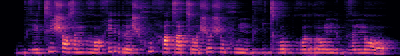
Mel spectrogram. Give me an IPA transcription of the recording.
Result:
bʱ e t͡s e ʃ ɔ zˤ i m ɦ ɔ h e r ɜ ʃ xʷ e h ɔ tˤ ɜ t͡s ɔ ʃ ɔ ʃ ɔ xʷ e ŋ bʱ i dʱ ɔ bʱ ɔ r ɔ ŋ e bʱ ɜ n ɔ

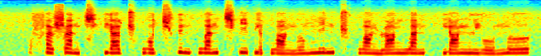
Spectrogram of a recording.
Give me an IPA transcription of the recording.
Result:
f ä˥˧ ʂ a˥˩ n t͡ɕʰ j ä˥ ʈ͡ʂʰ w ɔ˧˥ t͡ɕʰ y˥˩ n p w a˥ n t͡ɕʰ i˥ t̪ j ɛ˨ p w ɑ˨˩ ŋ ɤ˥˩ m i˥ n ʈ͡ʂʰ w ɑ˥˩ ŋ ɻ ɑ˥ ŋ w a˥ n pʰ j ɑ˥ ŋ l j o˨˩ ʊ̯ n̪ ɤ˥

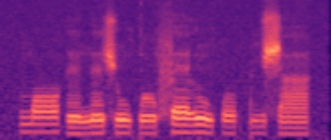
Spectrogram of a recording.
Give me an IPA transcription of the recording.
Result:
m ɔ˦ | ɛ̃˨ n ɛ̃˧ ʃ ũ˧ k͡p ɔ̃˧ f ɛ˦ l ũ˦˨ k͡p o˧ k͡p i˧ ʃ a˧

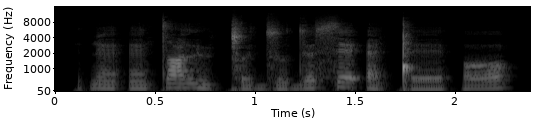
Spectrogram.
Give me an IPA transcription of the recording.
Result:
ɗ ɛ̃˩ ʔ ɛ̃˩ t ɑ˧ l ʉ˩ ǀ ɵ˩ d͡z o˩ d œ˧ s ɛ˥ ʔ æ˩ ǃ ɛ˩ | ɔ˩˧

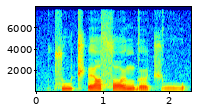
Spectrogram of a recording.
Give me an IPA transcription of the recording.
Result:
t͡s u˦ t͡ʃʼ ɛ˦ sˤ œ˦ ŋ ɡ œ˨ t͡ʃ o̤˦

